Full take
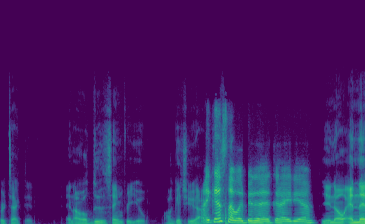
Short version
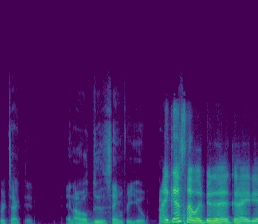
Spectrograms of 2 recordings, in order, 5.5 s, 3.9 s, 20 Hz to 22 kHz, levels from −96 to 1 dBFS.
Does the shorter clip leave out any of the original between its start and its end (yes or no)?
yes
